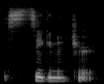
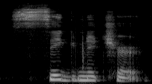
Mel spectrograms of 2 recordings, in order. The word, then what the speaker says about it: signature: example ignore magnificent and signature again if GN is in the middle of a word most of the time we do pronounce the G like ignore you hear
